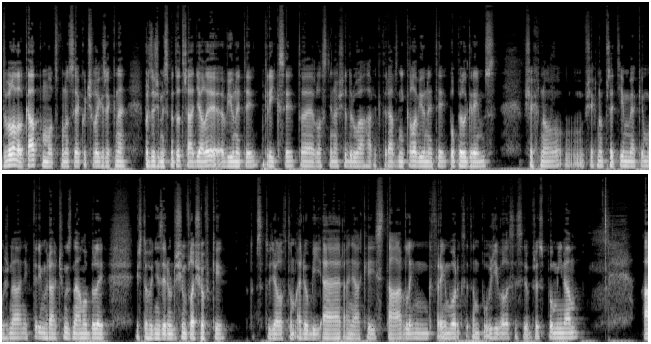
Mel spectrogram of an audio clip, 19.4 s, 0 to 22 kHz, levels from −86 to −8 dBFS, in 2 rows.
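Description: Right from the start and all the way through, the speech carries a crude rate conversion. Samples were simply dropped or repeated with no filtering, which fits a 48 kHz to 44.1 kHz conversion. The error sits roughly 30 dB below the voice as a gritty, inharmonic fizz riding on louder and brighter syllables.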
